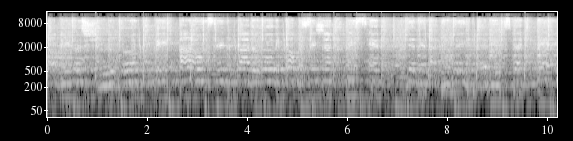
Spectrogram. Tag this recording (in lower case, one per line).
music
